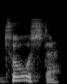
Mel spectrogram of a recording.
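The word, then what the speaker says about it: Towcester: a go it's spelling toaster it's pronounced like the item of kitchen wear that you put your bread in uh but it's spelled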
